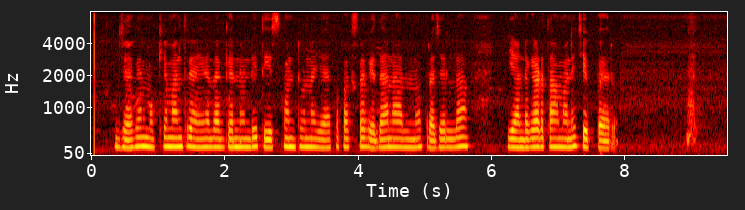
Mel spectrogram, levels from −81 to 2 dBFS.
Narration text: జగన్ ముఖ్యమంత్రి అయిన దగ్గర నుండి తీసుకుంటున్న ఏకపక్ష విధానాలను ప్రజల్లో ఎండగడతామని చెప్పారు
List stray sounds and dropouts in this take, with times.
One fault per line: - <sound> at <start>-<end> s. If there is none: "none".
- bark at 8.9-9.5 s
